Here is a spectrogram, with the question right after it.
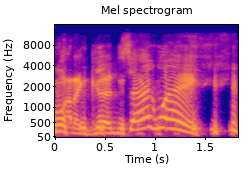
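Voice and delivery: shrill, very high, drawn-out shout. Talking away and about to apologize for yelling a lot, yelling. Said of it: "sorry, I'm yelling a lot".

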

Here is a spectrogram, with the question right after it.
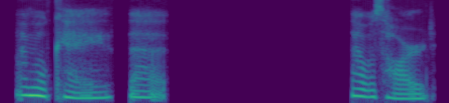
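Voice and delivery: bashful and embarrassed. Narrating a scene, the speaker voices a woman wiping her eyes, bashful and embarrassed. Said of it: "really bashful".

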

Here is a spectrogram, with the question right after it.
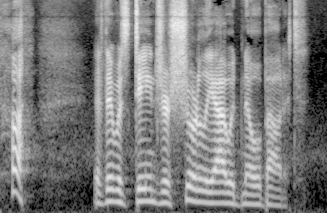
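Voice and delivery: laughing and chuckling while speaking in character. Voicing a character told the castle is in danger: laughing while talking. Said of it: "He laughs and goes".

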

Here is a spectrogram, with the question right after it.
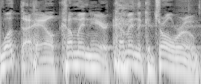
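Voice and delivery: attempted Nashville accent. Retelling what he said while getting drum tones, in a Nashville accent. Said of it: "that's the best Nashville accent I can give you".

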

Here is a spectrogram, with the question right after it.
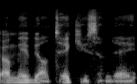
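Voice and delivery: very soft, low, quiet, hoarse rasp. Quoting a guy answering girls who asked about his brunch spot, put-on raspy throat-cancer voice. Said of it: "That sounded like he has throat cancer".

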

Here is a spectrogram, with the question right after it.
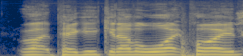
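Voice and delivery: put-on London Cockney accent. Role-playing an EastEnders scene, asking Peggy for a pint in a Cockney accent.

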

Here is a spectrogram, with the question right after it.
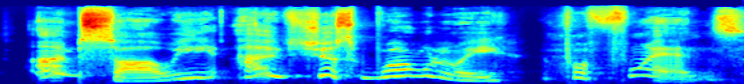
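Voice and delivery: put-on very high, mournful little ghost child voice. Retelling what a ghost kid says, imitating the saddest ghost kid voice. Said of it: "the ghost kid's voice is like the saddest voice of all time".

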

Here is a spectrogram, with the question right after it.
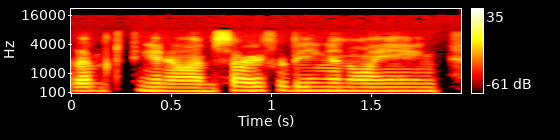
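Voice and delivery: plain

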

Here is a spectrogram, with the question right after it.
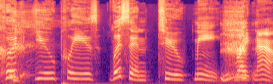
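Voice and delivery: condescending, patronizing, every word over-enunciated. Showing how enunciating every word could come across, super condescending. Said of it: "doesn't that sound like super condescending if you're like".

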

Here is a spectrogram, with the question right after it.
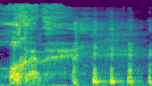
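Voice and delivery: sudden, blurted, high caped-hero voice. Retelling a moment, the speaker repeats what they blurted out: Batman voice. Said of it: "in the Batman voice".

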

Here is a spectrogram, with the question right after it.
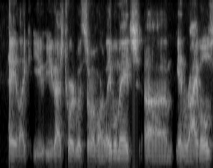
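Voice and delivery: normal talking voice

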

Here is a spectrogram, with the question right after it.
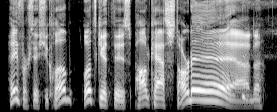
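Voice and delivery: "started" drawn out, cartoon-turtle style voice. Trying a Keanu Reeves impression after being asked: Keanu Reeves impression. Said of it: "That was really good".

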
